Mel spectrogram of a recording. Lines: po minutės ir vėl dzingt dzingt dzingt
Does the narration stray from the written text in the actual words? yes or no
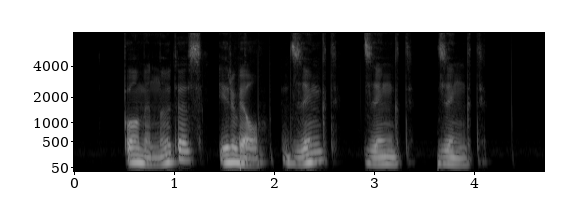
no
